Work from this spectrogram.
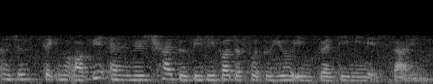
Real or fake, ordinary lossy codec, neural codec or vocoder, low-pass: real; AAC, 16 kbps; none; 7.2 kHz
